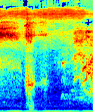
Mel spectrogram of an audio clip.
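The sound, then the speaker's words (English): A man snores off key in a rough, uneven snort with a raspy, pig-like wheeze, fairly loud, followed by a thinner breathy tail. “How do you like that? Snores off key.”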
